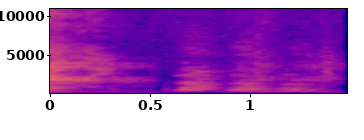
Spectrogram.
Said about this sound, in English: Excuse the dog if you can hear it. I'm so sorry. I'm dog sitting for my parents.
